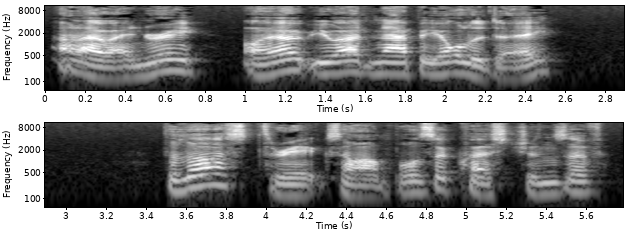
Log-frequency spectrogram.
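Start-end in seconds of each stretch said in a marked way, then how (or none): 0.1-2.6 louder common British accent, H's dropped; common English accent. Shown as a demonstration. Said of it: "speaking with a more common accent".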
